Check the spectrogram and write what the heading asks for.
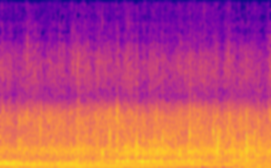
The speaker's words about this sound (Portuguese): Você pode aplaudir o Senhor aqui, igreja.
